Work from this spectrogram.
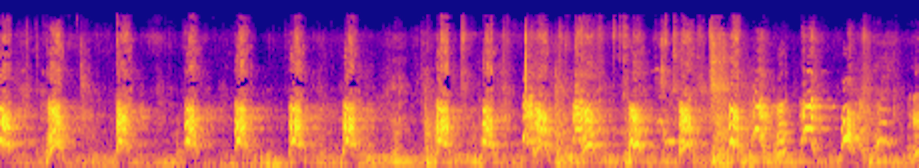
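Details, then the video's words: Adult male German Shepherd barking aggressively, loud harsh barks at roughly two per second in an uneven rhythm, some doubled. "German Shepherd Male very agressive"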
